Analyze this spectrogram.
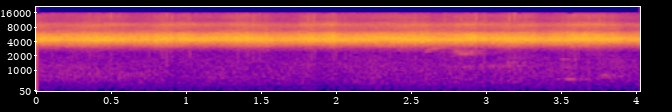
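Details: A steady, piercing cicada drone in the upper Blue Mountains of Australia during daylight hours, nearly constant in volume, with a faint higher whine and brief soft chirps underneath.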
